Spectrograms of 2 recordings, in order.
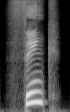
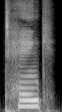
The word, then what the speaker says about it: think: school special speak and the famous th sound think thank this that many Portuguese learners replace it with t or d. So, thank you becomes tank. You sounds like you're sending a military vehicle as a gift. My advice, practice slowly. Put your tongue between your teeth. Yes. You'll feel silly, but it works.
